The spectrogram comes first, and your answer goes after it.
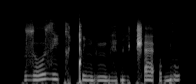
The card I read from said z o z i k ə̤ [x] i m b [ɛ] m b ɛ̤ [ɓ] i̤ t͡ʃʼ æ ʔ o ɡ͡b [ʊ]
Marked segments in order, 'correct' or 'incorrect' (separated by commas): incorrect, incorrect, correct, incorrect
